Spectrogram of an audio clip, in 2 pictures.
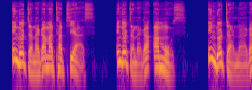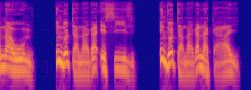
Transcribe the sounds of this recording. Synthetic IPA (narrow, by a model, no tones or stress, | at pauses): indʱɔd̥ʱanaɣamatʰatʰia̰si̥ | indʱɔd̥ʱanaɣaʔamoːsi̥ | indʱɔd̥ʱana̰ɣanawuːmi | indʱɔd̥ʱanaɣaʔesiːli | indʱɔd̥ʱanaɣanaɡ̥ʱaːji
